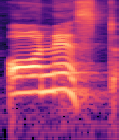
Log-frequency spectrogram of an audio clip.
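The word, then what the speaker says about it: honest: ए का उसे किया लेकिन यहां जो हा है इसका साउंड है ऑनेस्ट आप क्या बोलते हैं इसे ऑनेस्ट तो जो पहले लेटर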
